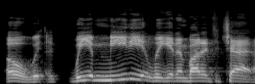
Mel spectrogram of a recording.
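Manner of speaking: ordinary delivery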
